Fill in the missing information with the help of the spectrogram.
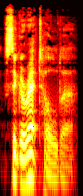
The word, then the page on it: cigarette holder: British English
